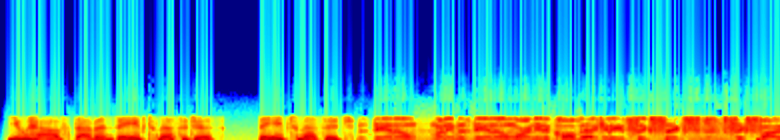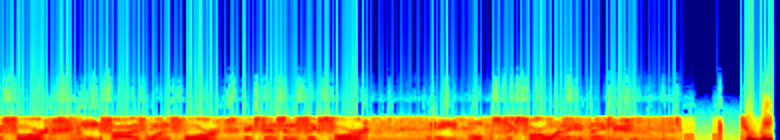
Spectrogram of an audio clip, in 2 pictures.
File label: Voicemail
